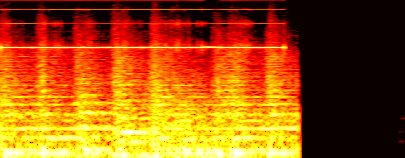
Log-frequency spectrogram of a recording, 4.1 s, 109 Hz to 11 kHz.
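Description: A steady, high-pitched electronic buzzer tone: a 9-volt door-alarm buzzer set off by a switch on the door. It sounds over dramatic background music, and both cut off suddenly about three seconds in.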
